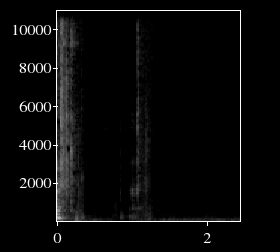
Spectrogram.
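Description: Near silence with a couple of faint short clicks about a second in: a screw being drawn out of a thin metal side panel with a screwdriver and coming free.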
